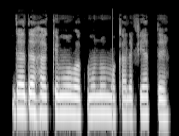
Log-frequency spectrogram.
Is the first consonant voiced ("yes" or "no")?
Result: yes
